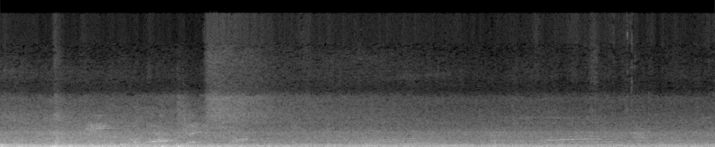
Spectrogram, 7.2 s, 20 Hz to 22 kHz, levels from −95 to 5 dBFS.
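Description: Generation loss runs throughout: the sound is swirly, smeared and hollow, with blurred attacks, beyond what one pass would leave. The likely cause is repeated lossy encoding, about three times, which fits Opus at 64 kbit/s, with fresh quantisation on shifted frames compounding noise, and nothing remains above 20.1 kHz.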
